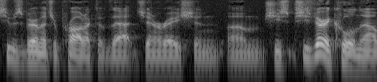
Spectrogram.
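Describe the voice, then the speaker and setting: Speaking at a very fast pace with lively intonation, a man with a very deep, low pitch talks in an American accent. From Oklahoma (Ponca City, Tulsa). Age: 50s. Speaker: cartoonist. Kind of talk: casual chat.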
